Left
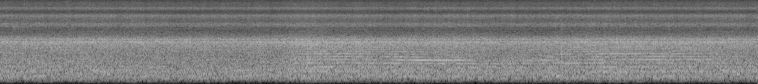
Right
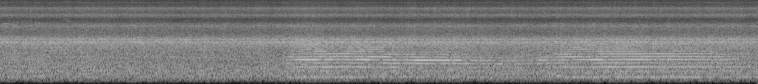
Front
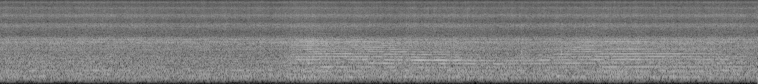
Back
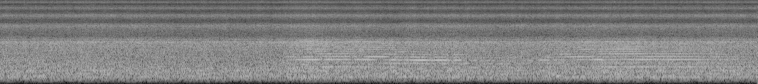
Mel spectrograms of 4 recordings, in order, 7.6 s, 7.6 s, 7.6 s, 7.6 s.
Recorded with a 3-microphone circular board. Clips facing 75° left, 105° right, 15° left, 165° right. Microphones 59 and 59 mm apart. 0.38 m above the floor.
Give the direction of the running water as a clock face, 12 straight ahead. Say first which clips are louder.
Left 1 dB, back 4 dB; 7 o'clock.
